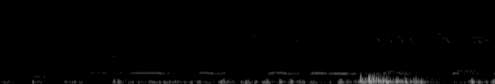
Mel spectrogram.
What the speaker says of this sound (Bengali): সবসময় পাখির কিচির মিচির শব্দে ভরপুর থাকে।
